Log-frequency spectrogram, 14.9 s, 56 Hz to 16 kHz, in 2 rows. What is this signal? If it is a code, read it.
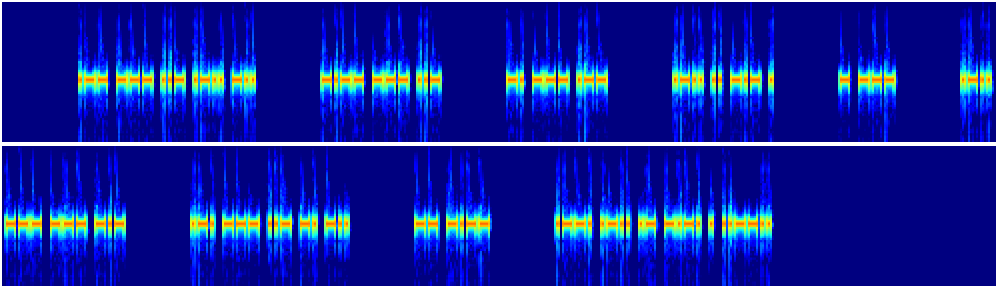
Morse code, heard as a keyed tone, about 49 wpm, 700 Hz. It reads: WOULD YOU NOW LIKE TO LOOK ROUND MY PLACE?
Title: 3x Word-Spacing - Sentences from Top 200 Words - 50wpm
